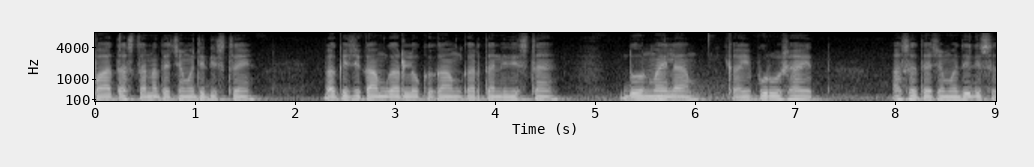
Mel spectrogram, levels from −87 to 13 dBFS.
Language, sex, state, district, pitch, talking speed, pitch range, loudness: Marathi, male, Maharashtra, Aurangabad, 120 Hz, 125 wpm, 120-125 Hz, -16 LUFS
